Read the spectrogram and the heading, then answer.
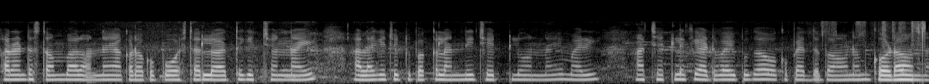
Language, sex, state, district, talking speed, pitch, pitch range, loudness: Telugu, female, Andhra Pradesh, Anantapur, 155 wpm, 220 Hz, 215-225 Hz, -19 LUFS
